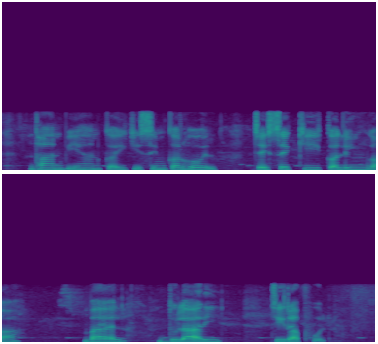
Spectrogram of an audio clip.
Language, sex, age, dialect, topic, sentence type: Chhattisgarhi, female, 18-24, Northern/Bhandar, agriculture, question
